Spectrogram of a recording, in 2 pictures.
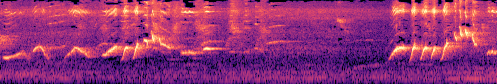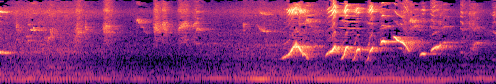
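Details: White-rumped shama song used to trigger other shamas into singing: rapid series of rising zigzag whistled notes in three main bursts, mixed with harsh buzzy notes, a steady low hum underneath.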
